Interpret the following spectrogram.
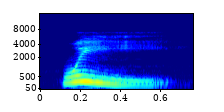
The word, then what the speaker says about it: we: O W tem som de U. É importante fazer essa pronúncia corretamente, ok? Então repitam comigo. We.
